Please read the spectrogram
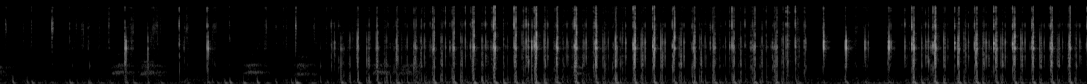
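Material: Plastic.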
